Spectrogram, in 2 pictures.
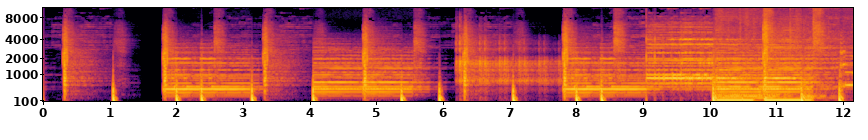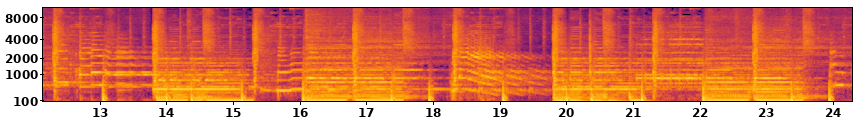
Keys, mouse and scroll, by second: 8.5 ē.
